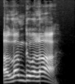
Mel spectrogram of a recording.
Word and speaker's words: Alhamdulillah: Alhamdulillah.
